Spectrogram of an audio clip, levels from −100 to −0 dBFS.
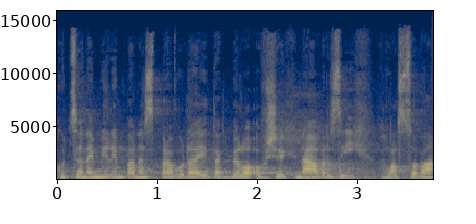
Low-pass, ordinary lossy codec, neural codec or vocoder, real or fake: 14.4 kHz; MP3, 96 kbps; none; real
